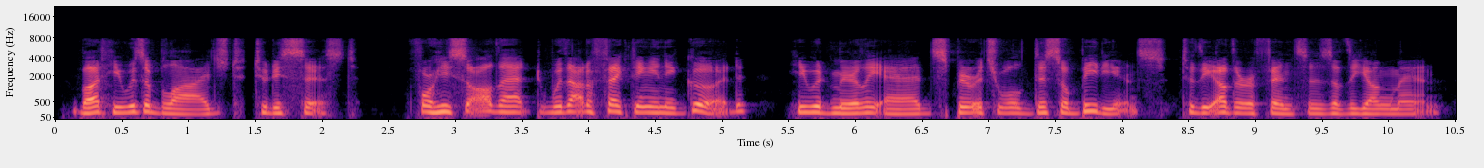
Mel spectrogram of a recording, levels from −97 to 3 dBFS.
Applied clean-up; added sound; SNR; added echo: none; none; none; none.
